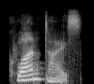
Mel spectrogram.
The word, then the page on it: quantize: Indian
